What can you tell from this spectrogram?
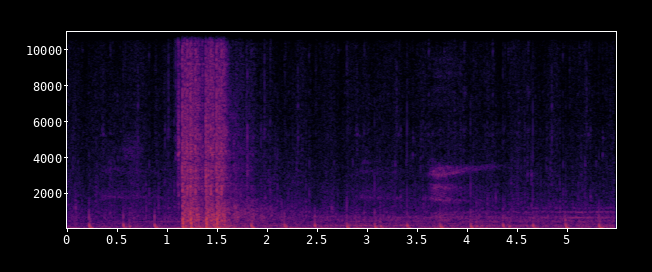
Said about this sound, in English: A lot of shots going off there.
